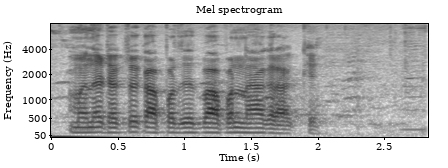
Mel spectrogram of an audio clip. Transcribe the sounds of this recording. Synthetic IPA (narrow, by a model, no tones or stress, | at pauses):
mənd͡ʑ̪aʈʰək̚ʈəɾkapəɾd̪et̪̚baapəɳnajaɡɾakːe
